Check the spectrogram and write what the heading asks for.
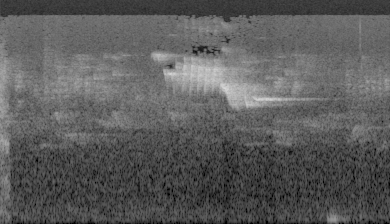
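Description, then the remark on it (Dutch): A crossbill calls from conifer trees in a garden, a bright, high-pitched sequence of rising then descending notes lasting a couple of seconds, over a soft background hiss with no one talking. “Maar tijdens het gesprek bleek de kruisbek een soort te zijn die in de naalbomen in zijn tuin zat.”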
